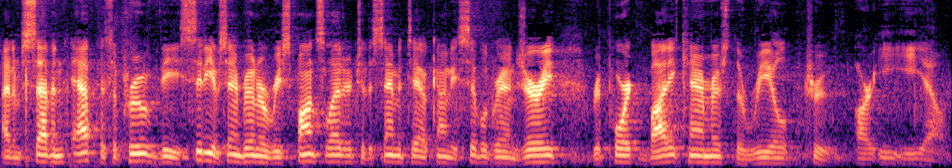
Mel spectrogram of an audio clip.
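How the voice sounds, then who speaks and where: Mayor briskly running council business. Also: male voice, fairly low pitch, bright, forceful tone, slight background noise. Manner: brisk procedural, reads agenda items. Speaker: mayor chairing the meeting. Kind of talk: chairing a council meeting.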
